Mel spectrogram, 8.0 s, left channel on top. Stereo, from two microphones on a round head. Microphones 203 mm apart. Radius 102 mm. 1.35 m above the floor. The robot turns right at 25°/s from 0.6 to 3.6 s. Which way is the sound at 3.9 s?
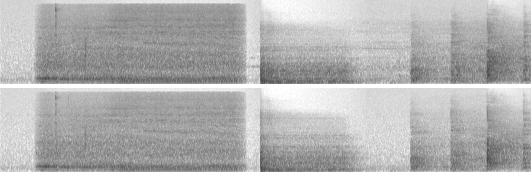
25° right (ahead or behind).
